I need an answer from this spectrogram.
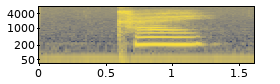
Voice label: "kai1", chinese pinyin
